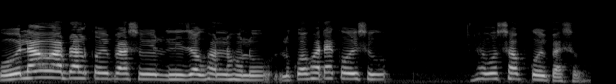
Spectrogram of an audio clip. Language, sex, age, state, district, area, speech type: Assamese, female, 60+, Assam, Golaghat, rural, spontaneous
